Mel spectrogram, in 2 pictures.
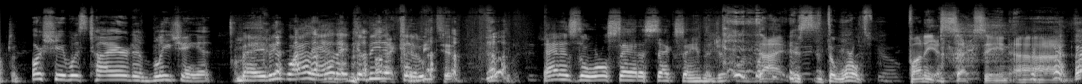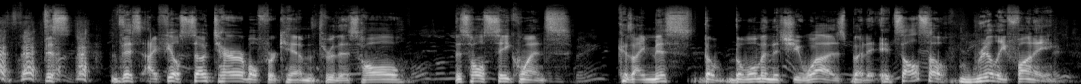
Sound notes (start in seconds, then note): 4.8 Burnett laughing; 9.3 Gilligan laughing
